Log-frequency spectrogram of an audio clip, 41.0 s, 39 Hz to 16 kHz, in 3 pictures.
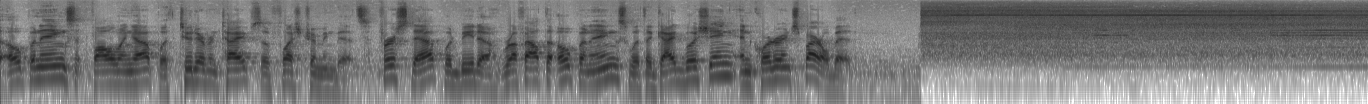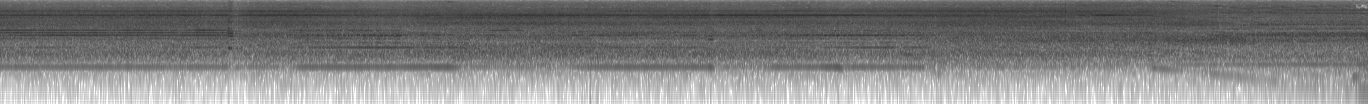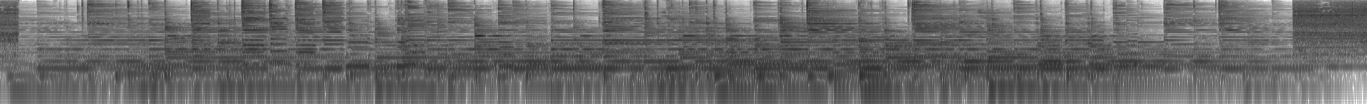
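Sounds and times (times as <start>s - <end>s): handheld router cutting wood: 9.2s - 27.6s, 40.3s - 41.0s.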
